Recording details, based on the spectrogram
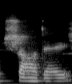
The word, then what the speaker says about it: Sadé: So it's like, you know, the singer Sade. It's like Sade. – Oh my God. – That's how you pronounce it.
